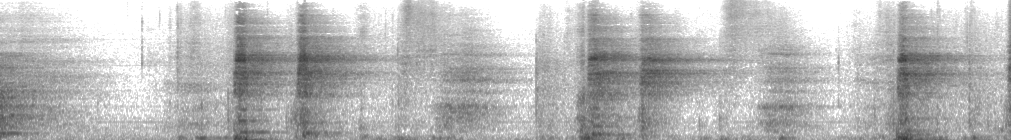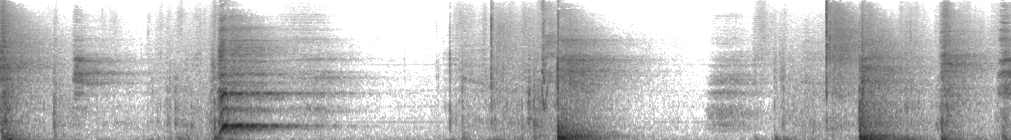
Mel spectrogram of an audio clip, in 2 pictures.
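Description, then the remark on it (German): A karate athlete's sharp, forceful breaths and snorts accompany a series of irregular strikes and thuds, his steps landing sometimes hard, sometimes softer on the sports hall floor, with short pauses between bursts of effort. “Also man hört in dieser Aufnahme halt sehr die Atmung des Sportlers, man hört seine Schritte, die mal stark, mal weniger stark auf den Hallenboden schlagen.”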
